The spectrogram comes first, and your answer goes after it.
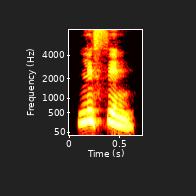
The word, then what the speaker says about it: listen: टी का अगला rule है, टी के पहले एस हो या टी के बाद एल और TCH के कॉम्बिनेशन में टी साइलेंट होती है। जैसे CASTLE काजल, इसको कास्टल नहीं बोलेंगे बल्कि बोलेंगे काजल। BUSTLE बजल, LISTEN लिसन, CHRISTMAS Christmas, MATCH match, WATCH watch.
